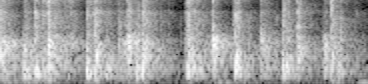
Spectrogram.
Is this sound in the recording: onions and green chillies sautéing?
no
